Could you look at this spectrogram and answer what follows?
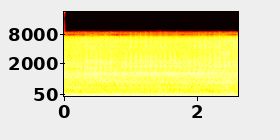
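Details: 240D diesel with white smoke, about a minute and a half after the previous clip: idling fast and steady with an even clatter, no dip or hunt, settling at a raised speed. High idle, cause unknown.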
